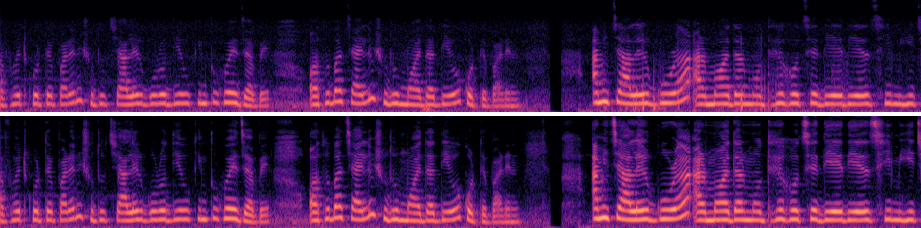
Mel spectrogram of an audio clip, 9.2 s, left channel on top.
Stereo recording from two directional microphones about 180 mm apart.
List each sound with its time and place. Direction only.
0.0 s a woman's voice: 40° right (ahead or behind)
